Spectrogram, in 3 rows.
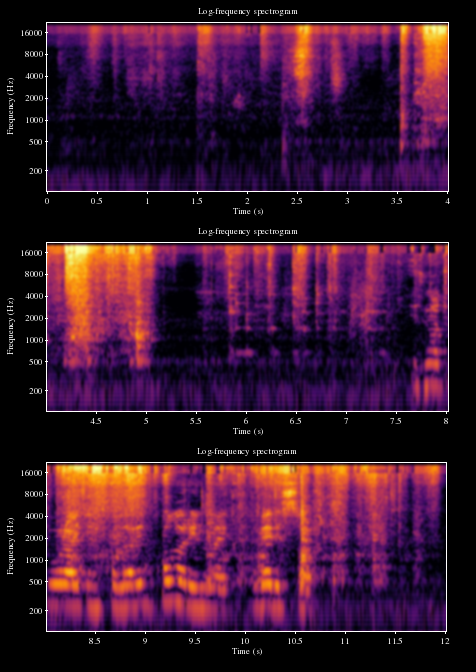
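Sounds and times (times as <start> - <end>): low steady hum: 0.0 - 12.0
rubbing and scraping sounds: 3.6 - 5.2, 5.8 - 12.0.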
